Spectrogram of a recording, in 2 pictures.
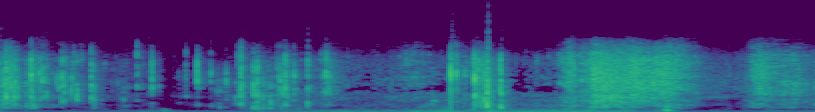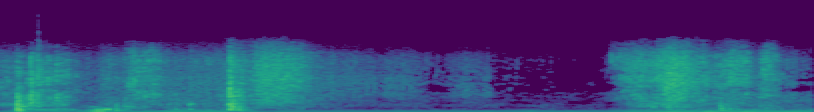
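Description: Plastic shopping bag rustling and foil trading-card packs crinkling as they are handled: dense crackling at first, then several short bursts of rustle.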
